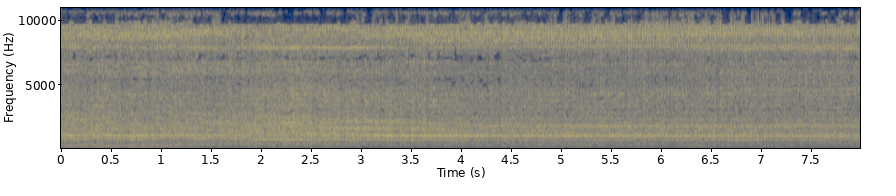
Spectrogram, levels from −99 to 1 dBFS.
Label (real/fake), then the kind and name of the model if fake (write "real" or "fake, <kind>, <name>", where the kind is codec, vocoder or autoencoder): real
